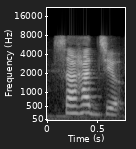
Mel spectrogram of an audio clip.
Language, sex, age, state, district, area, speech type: Odia, female, 18-30, Odisha, Koraput, urban, read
